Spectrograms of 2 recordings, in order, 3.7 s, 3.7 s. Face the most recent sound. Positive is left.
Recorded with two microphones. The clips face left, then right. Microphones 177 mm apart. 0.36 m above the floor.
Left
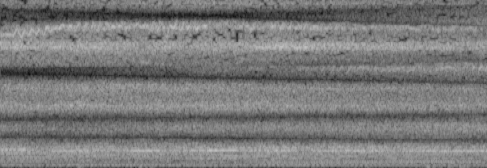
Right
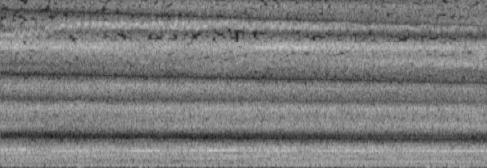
turn(degrees=-15)  # may be behind; listen again after turning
